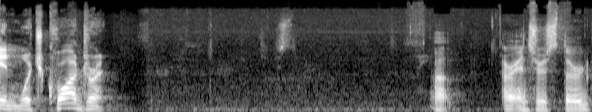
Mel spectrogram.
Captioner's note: whispering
